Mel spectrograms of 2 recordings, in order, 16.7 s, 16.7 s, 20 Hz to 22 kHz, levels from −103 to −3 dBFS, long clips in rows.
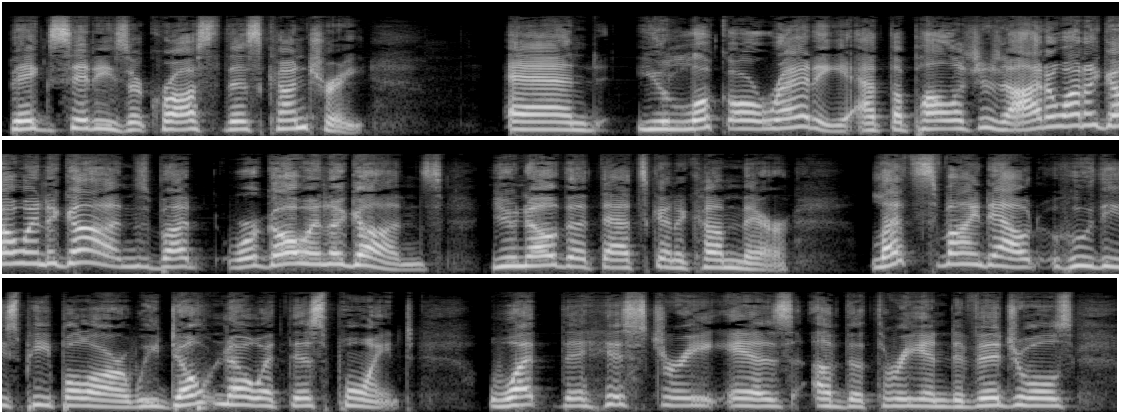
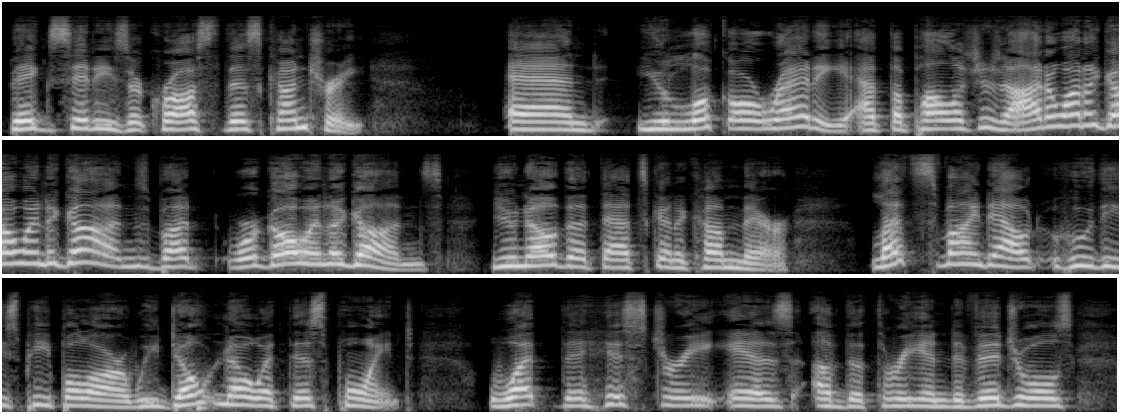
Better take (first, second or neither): first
